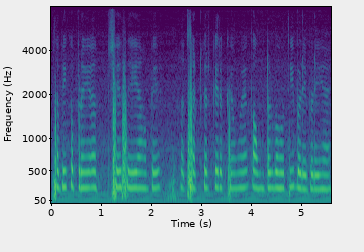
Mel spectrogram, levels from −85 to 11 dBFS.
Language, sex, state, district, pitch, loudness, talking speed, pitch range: Hindi, female, Punjab, Pathankot, 235 Hz, -20 LUFS, 170 wpm, 230-245 Hz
